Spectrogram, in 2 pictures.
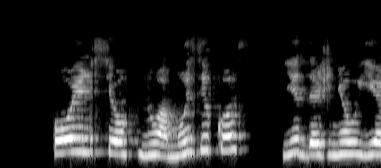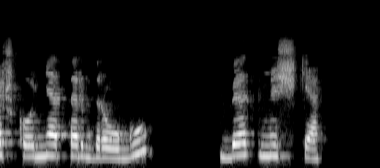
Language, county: Lithuanian, Marijampolė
